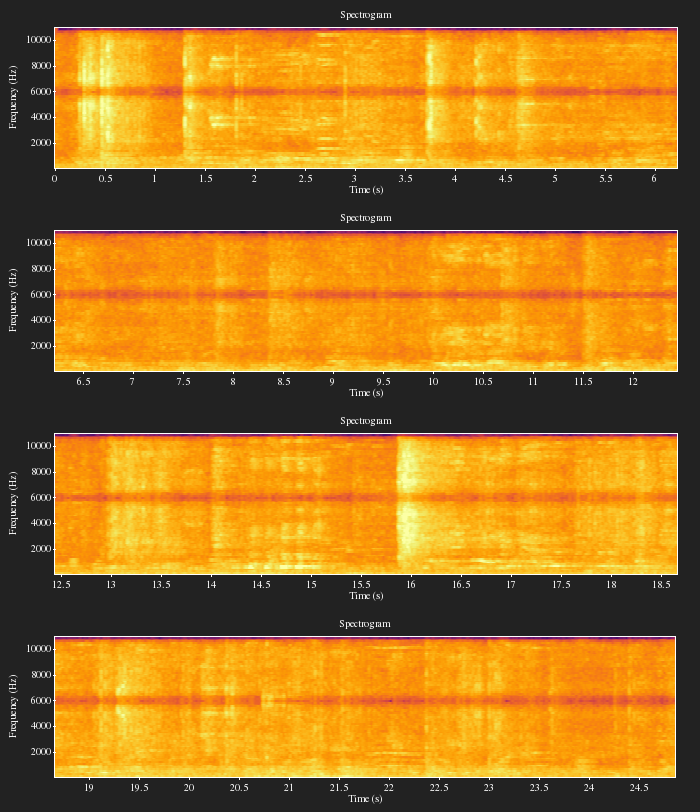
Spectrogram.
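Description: Hockey sticks clack against a ball and the floor.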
